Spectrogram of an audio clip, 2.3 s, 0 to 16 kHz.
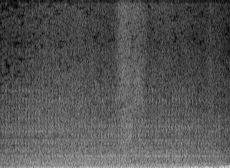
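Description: A 2021 Ford Bronco Sport engine idles with a steady low rumble and a faint rapid ticking running throughout.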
